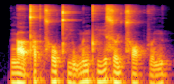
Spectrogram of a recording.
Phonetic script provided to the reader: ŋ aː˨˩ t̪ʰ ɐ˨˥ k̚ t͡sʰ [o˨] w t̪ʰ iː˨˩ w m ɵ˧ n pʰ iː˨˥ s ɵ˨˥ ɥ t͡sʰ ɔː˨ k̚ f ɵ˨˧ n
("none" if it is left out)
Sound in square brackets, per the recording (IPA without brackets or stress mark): o˨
